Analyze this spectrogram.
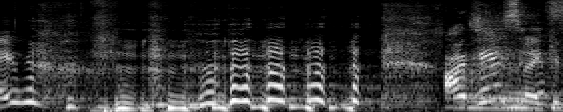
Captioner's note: laughing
